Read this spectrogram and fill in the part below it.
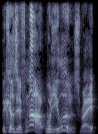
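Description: A man hosting a comedy podcast in the persona of God, joking in a deadpan, self-mocking way. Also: on the high side, normal speed, husky, dry recording, studio quality. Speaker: podcast host.

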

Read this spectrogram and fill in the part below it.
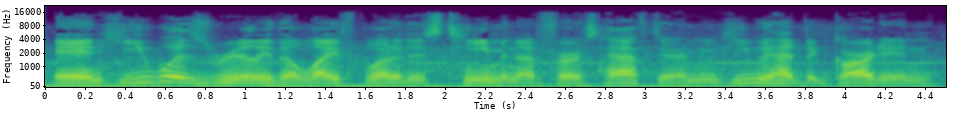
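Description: A man's voice: mid-range voice, expressive, a little fast, a little mellow, low-quality recording. Emphatic male sports host, some background noise. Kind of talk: conversational basketball game analysis.

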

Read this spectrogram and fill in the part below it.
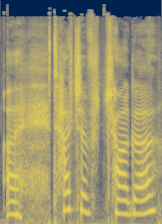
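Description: An earnest young woman co-hosting a podcast, chatting in a slightly halting way. Her voice is smooth and sits a bit high. The sound is dry and close. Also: steady tone, bright, forceful tone, no echo, rough recording. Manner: earnest, a little halting, laughs often. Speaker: podcast co-host. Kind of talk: casual chat.

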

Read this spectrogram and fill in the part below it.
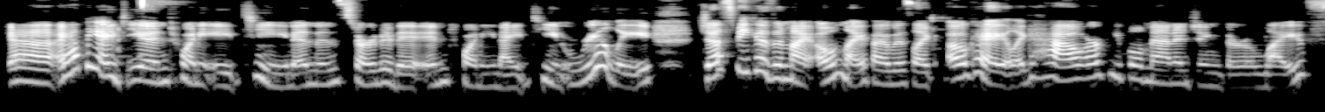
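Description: A woman who founded a business, telling her story as a podcast guest, lively and full of fillers. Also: medium pitch, normal speed, dry recording, highs cut off. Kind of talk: casual chat.

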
